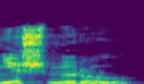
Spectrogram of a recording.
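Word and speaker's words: יִשְׁמְרוּ: So in Yishmuru, the Shewa under the shin is silent, because it's the first of two Shewas.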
